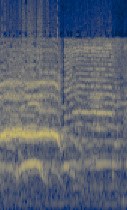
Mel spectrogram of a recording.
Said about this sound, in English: The crowd go wild. Crowd go wild.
